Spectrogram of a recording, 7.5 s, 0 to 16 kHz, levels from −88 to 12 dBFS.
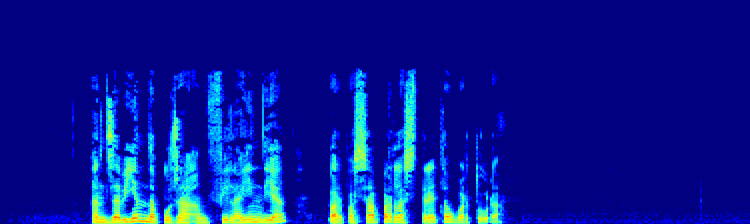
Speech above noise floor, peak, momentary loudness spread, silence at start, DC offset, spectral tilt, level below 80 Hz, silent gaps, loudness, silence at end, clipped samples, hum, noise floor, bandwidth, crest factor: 56 dB; -2 dBFS; 12 LU; 0.9 s; under 0.1%; -5.5 dB/octave; -70 dBFS; none; -21 LUFS; 2.5 s; under 0.1%; none; -76 dBFS; 11.5 kHz; 20 dB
